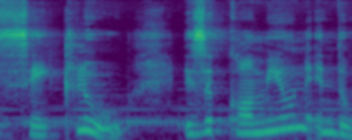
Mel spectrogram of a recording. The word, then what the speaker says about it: Saint-Cloud: get an idea a St Cloud which the French pronunciation is SE clue is a commune in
